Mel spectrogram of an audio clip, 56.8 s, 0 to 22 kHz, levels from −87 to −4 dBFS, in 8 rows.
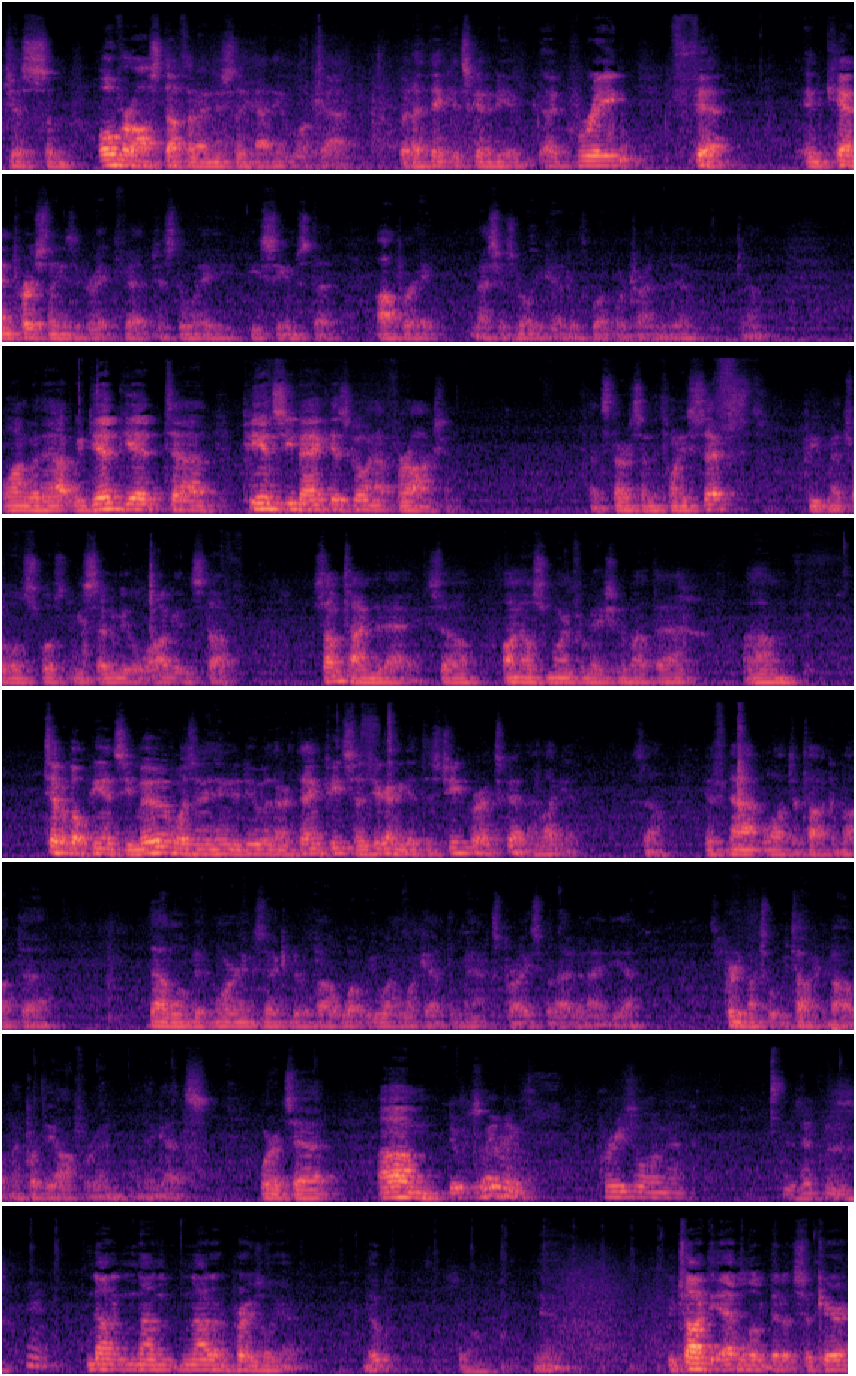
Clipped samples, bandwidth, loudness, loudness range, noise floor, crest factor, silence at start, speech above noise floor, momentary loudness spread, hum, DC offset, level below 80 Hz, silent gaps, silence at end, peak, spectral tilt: under 0.1%; 16 kHz; -34 LUFS; 10 LU; -58 dBFS; 26 dB; 0 s; 24 dB; 19 LU; none; under 0.1%; -60 dBFS; none; 0 s; -8 dBFS; -6 dB/octave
